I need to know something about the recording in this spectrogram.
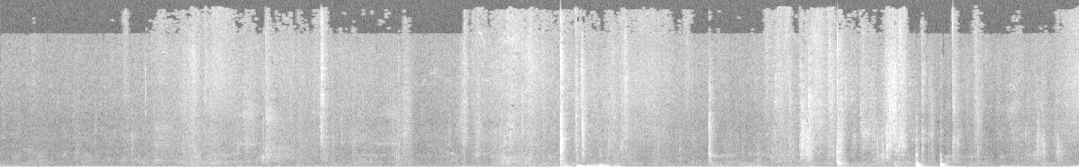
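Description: Paper rustles on a table.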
